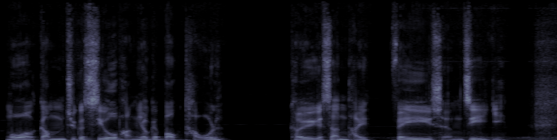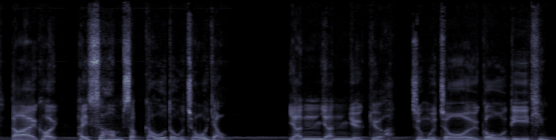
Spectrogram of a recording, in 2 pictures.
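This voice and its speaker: 一個香港粵語口音嘅男人，用第一身、口語化又戲劇性嘅方式講廣播鬼古。. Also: male voice, lowish voice, expressive, normal speed, darkish tone, soft background music. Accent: Hong Kong Cantonese. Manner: dramatic, colloquial. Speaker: radio drama narrator. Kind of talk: first-person ghost story narration.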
